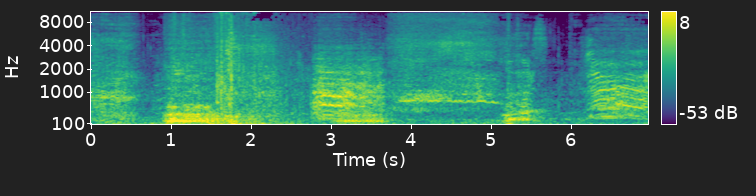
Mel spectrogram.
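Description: A large creature growls and roars loudly.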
